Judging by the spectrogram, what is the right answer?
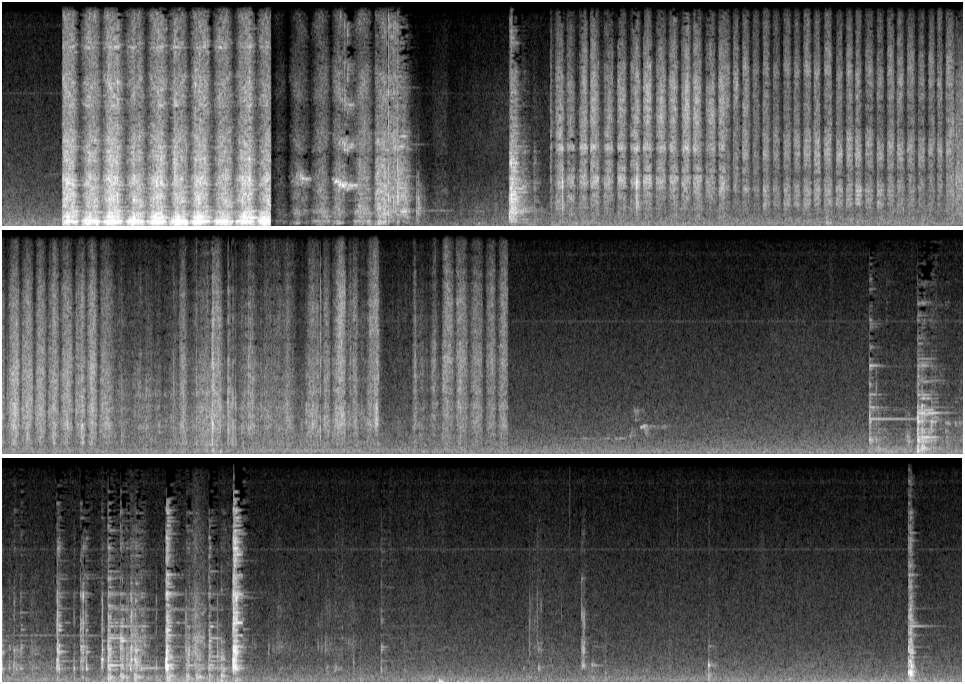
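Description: A fine-toothed handsaw cutting quickly through a small piece of wood held in a vise, then a wooden knob being rubbed down by hand in two long spells. Near the end a single light click as a metal lid is set onto a stainless steel cup.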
